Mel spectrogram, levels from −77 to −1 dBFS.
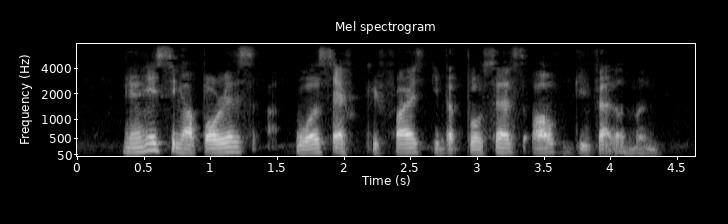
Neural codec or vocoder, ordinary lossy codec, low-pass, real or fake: codec, 16 kHz, 2 kbps, FreqCodec, larger model; MP3, 32 kbps; 7.2 kHz; fake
